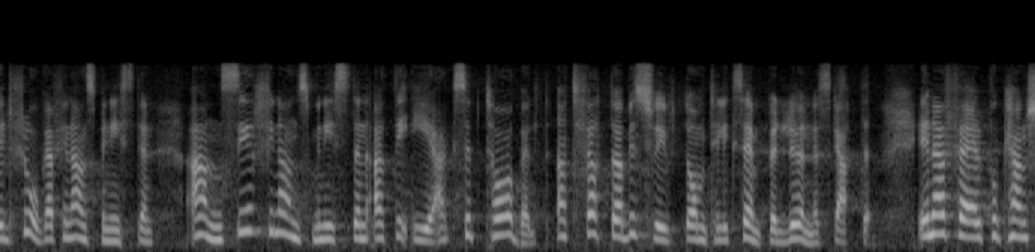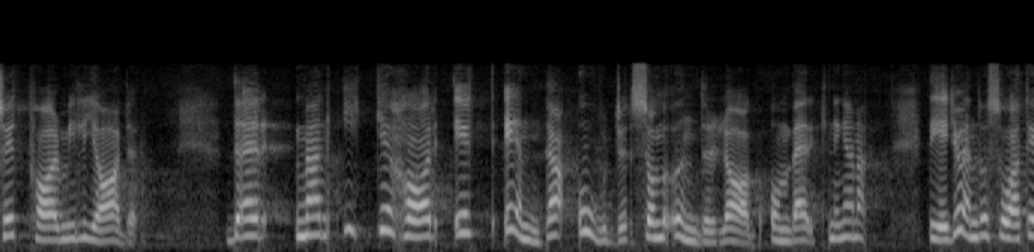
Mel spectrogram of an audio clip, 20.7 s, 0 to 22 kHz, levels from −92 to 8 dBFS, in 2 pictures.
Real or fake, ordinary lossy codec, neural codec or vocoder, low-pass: fake; none; codec, 16 kHz, 0.8 kbps, ZipCodec; none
